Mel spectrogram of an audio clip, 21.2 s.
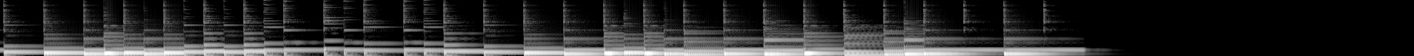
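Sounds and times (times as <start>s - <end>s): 
guitar: 0.0s - 16.5s.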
